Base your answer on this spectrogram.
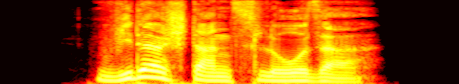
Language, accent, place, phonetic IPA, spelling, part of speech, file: German, Germany, Berlin, [ˈviːdɐʃtant͡sloːzɐ], widerstandsloser, adjective, De-widerstandsloser.ogg
- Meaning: 1. comparative degree of widerstandslos 2. inflection of widerstandslos: strong/mixed nominative masculine singular 3. inflection of widerstandslos: strong genitive/dative feminine singular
